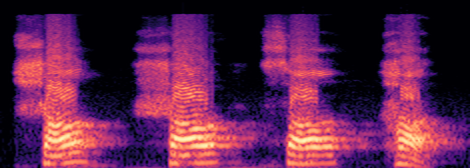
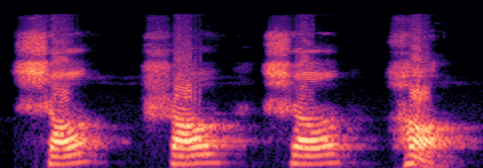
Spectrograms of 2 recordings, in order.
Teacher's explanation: और हीट कैसे कर रही पैदा? क्योंकि जीभ कभी मुड़ रही, कभी तालू पे टच हो रही, इस वजह से हवा को बाहर आने में संघर्ष करना पड़ रहा है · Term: ऊष्म संघर्षी व्यंजन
